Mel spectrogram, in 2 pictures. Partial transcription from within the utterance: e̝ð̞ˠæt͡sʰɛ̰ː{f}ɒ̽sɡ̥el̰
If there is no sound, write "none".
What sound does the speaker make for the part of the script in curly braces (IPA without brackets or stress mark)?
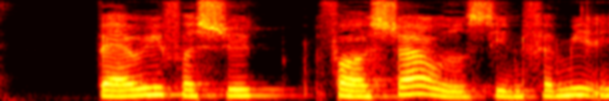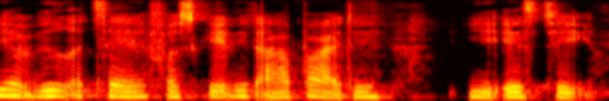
f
